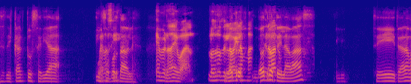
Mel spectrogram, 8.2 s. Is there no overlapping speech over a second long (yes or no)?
no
